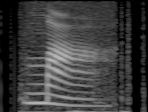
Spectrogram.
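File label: "maa4", Cantonese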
